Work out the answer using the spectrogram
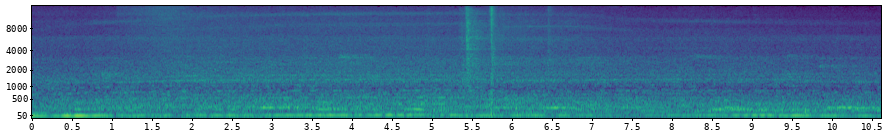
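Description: Train at a station platform: a steady low rumble with a faint whine above it, and two sharp clicks about halfway through.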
